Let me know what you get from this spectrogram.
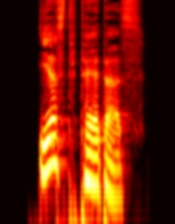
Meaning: genitive singular of Ersttäter
- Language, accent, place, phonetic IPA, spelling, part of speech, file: German, Germany, Berlin, [ˈeːɐ̯stˌtɛːtɐs], Ersttäters, noun, De-Ersttäters.ogg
